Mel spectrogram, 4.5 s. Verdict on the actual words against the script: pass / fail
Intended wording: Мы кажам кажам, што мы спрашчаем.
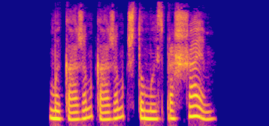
pass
